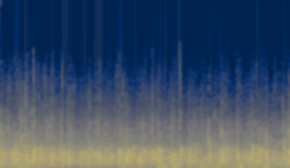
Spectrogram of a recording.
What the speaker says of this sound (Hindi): अगर बराबर है तो जोरदार तालियां प्लीज।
